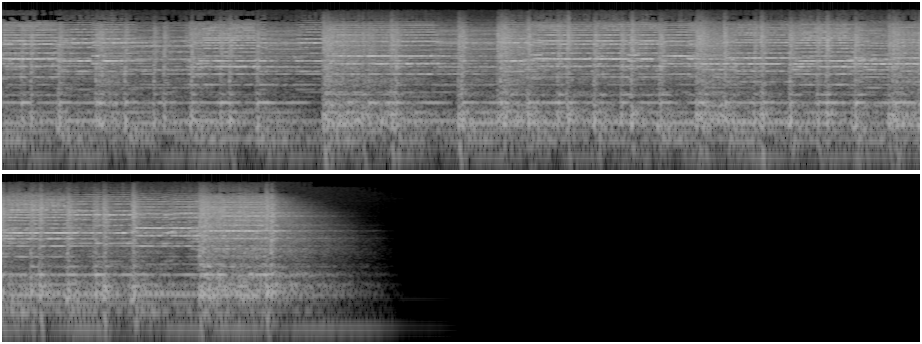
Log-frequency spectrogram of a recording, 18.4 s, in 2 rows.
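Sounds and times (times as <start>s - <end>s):
pipe and drum music: 0.0s - 13.0s.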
